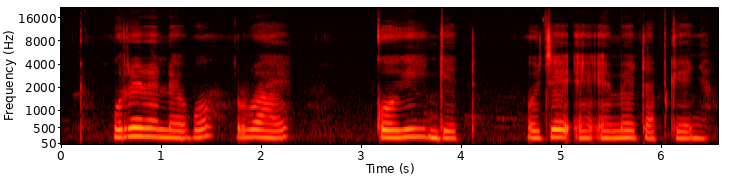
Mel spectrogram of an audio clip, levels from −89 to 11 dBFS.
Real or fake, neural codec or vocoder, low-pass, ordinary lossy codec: fake; vocoder, 44.1 kHz, 128 mel bands every 256 samples, BigVGAN v2; none; none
